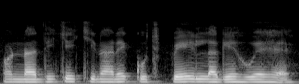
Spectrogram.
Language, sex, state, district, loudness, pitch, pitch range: Hindi, male, Assam, Kamrup Metropolitan, -15 LUFS, 120 Hz, 115-125 Hz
